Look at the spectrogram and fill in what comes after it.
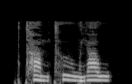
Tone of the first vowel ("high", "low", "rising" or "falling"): low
